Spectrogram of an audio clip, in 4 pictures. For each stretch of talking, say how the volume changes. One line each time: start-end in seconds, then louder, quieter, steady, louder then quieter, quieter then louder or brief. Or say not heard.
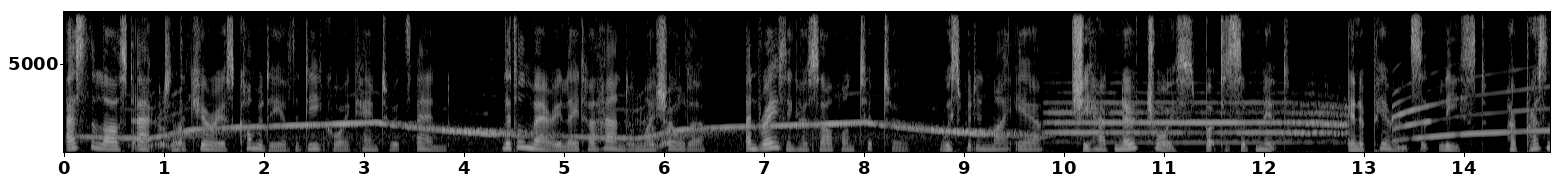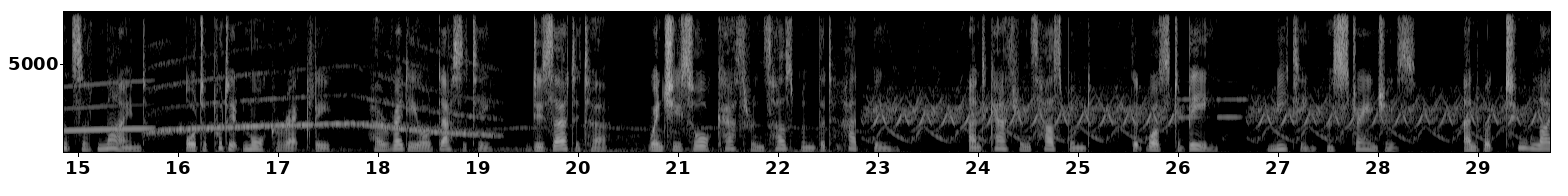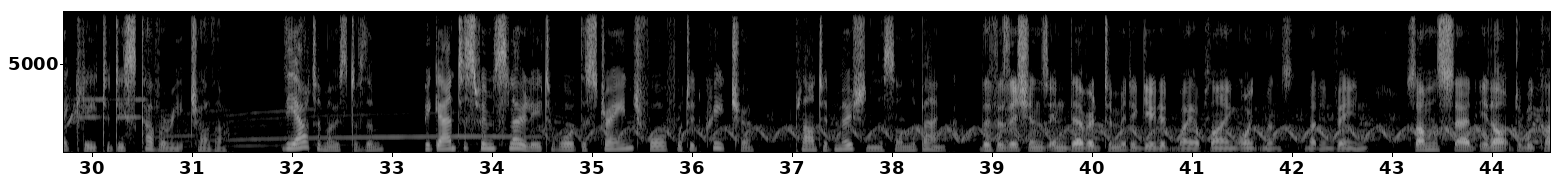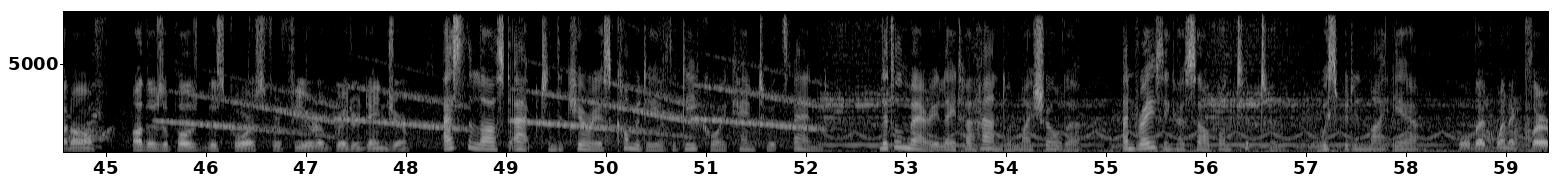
0.0-23.3 steady
23.9-59.3 steady.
